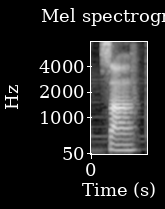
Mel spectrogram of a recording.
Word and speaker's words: 衫: 举一个发音的例子，沙，沙没有上升下降，维持在高音，和华语第一声基本上是一样的。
